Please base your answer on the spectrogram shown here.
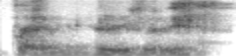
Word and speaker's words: Brancusi: by a sculptor called Brancusi. I haven't pronounced his name right, but that's how the Oxford Dictionary says he pronounced his name, Brancusi.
